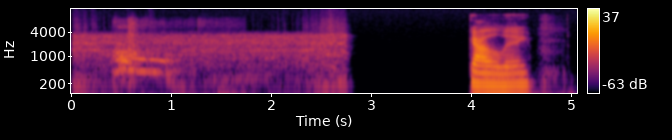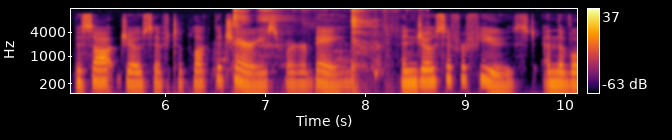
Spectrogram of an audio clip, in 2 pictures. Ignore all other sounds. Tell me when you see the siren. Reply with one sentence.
You can't hear the siren here.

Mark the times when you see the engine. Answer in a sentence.
The engine can be heard from 0.0 to 2.8 s.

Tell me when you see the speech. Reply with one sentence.
The speech can be heard from 4.0 to 10.0 s.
